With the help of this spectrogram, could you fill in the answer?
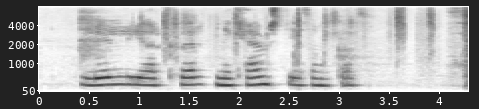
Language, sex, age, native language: Icelandic, female, 11, Icelandic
